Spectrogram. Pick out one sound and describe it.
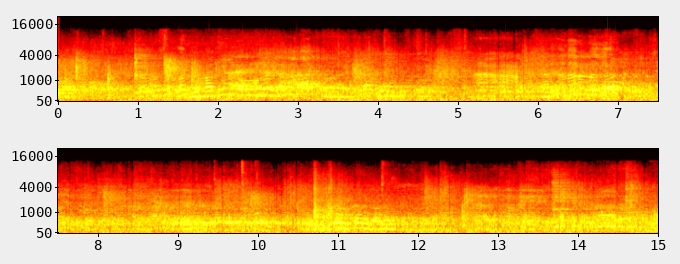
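A crowd of men and women chat in an echoing hall.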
